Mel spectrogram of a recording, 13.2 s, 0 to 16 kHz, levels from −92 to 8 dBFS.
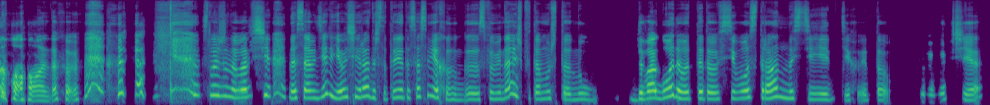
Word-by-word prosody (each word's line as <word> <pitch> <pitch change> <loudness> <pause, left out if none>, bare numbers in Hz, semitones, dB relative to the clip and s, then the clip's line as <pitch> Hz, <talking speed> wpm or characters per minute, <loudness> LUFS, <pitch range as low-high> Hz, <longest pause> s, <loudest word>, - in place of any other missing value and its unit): О! 195 -4 +3 2.1
Слушай, 350 -2 0
ну, 270 -3 +2
вообще, 320 +5 +3 0.2
на 245 -1 +4
самом 255 -1 +2
деле 335 +6 0
я 245 +1 +5
очень 295 0 -2
рада, 300 -2 +2
что 225 - -9
ты 250 +5 -4
это 275 -1 -1
со 300 +4 -1
смехом 245 - -1
г 205 +3 -3
э, - - -4
вспоминаешь, 230 - -1
потому 225 +2 -5
что, 210 -4 -5
ну, 200 0 -9
э, - - -23 0.4
2 225 +5 +6
года 265 +2 +4
вот 230 0 +2
этого 225 -2 +3
всего, 240 +3 -1
странностей 245 -7 -1
этих, 180 +1 -11
это, 190 - -8 0.4
ой, 385 - -12
вообще. 205 +2 -4
245 Hz, 145 wpm, -20 LUFS, 210-280 Hz, 2.1 s, 2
